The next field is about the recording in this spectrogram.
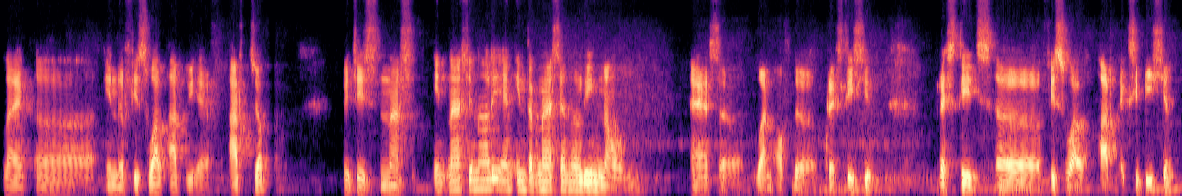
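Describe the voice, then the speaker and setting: Low-voiced Indonesian man, halting delivery. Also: animated, fairly bright tone, slight background noise, rough recording. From Indonesia, north coast of Java. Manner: hesitant, halting phrasing with repeated words. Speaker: interview guest, theatre artist and festival director. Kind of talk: informal interview answers.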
